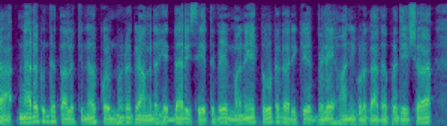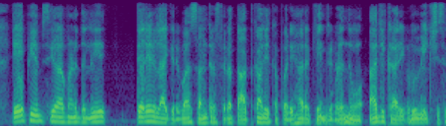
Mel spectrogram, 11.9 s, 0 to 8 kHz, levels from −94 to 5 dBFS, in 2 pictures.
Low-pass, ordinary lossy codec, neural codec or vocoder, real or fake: 7.2 kHz; none; codec, 16 kHz, 2 kbps, FreqCodec, larger model; fake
